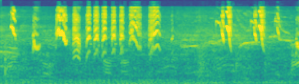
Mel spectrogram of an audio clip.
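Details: Captive Oriental magpie-robin from Kendal Rejo, Pemalang, Indonesia, in gereja-style song: a fast rattling run of sharp sparrow-like chips, brief pause, then several louder spaced chirps.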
